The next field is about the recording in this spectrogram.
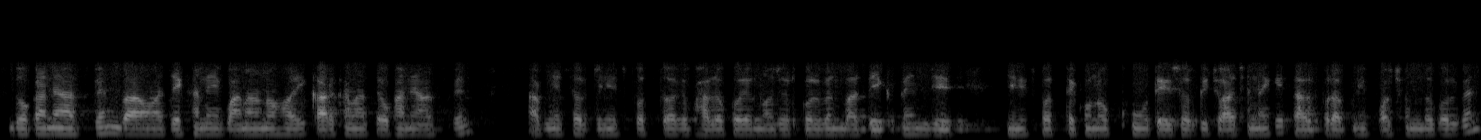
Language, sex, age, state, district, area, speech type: Bengali, male, 18-30, West Bengal, South 24 Parganas, rural, conversation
